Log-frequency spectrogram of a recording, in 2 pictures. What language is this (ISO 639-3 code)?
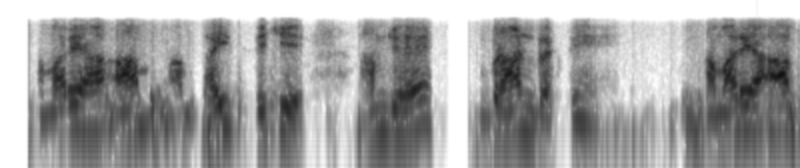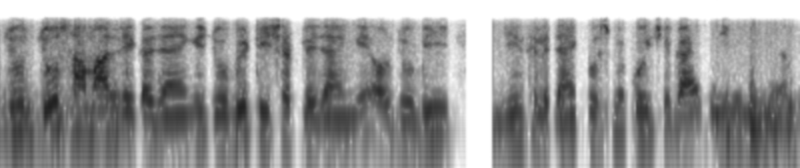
urd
